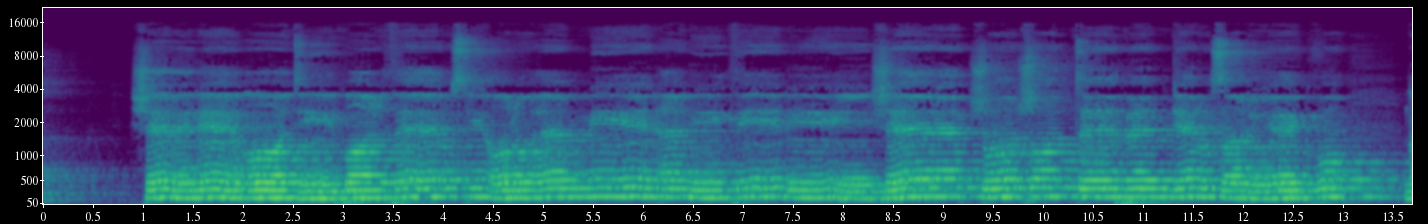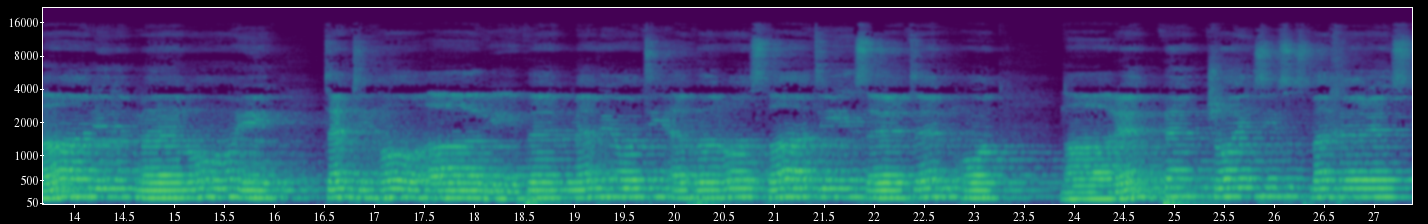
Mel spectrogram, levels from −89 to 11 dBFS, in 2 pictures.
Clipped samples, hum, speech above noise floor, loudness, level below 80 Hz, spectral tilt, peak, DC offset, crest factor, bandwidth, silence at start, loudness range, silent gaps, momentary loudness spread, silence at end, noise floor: under 0.1%; none; 37 dB; -18 LUFS; -42 dBFS; -7.5 dB/octave; -2 dBFS; under 0.1%; 16 dB; 14 kHz; 0 s; 3 LU; none; 6 LU; 0 s; -52 dBFS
